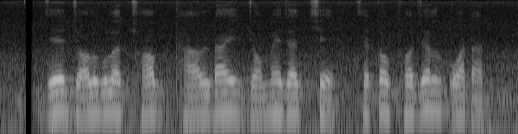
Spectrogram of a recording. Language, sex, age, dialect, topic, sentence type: Bengali, male, 25-30, Jharkhandi, agriculture, statement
